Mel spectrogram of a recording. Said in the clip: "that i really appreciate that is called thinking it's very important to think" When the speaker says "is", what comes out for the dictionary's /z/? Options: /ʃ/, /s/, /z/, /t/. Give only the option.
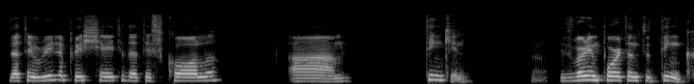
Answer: /s/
